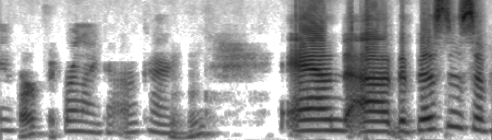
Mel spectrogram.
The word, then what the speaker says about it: Berlanga: And again, everyone watching, listening, Jose Berlanga. Did I pronounce that correctly? Yeah, perfect. Berlanga, okay.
